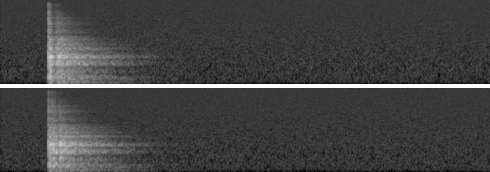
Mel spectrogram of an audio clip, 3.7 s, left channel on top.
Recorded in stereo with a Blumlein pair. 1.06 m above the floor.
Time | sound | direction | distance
0.3 | a splash | 15° left | 3.5 m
